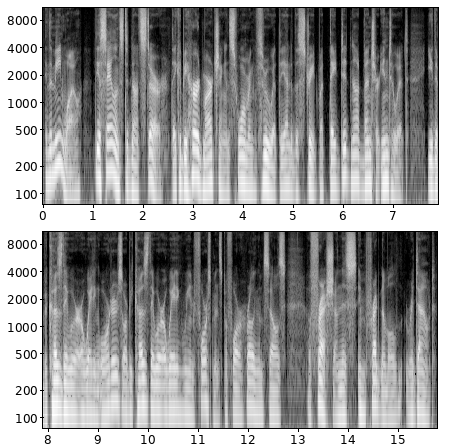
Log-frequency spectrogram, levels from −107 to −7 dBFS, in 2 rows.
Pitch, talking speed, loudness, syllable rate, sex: 110 Hz, 185 wpm, -20 LUFS, 5.8 syllables/s, male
